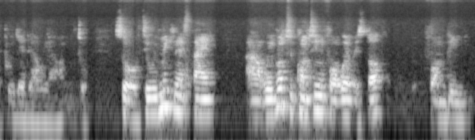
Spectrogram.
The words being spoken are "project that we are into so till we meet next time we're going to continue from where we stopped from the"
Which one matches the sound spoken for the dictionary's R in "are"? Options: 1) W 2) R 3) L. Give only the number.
1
